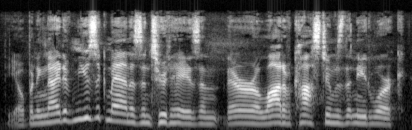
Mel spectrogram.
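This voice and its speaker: An actor playing a polite, nervous theatre costumer who speaks hesitantly and deferentially, with dry candour, in an audio drama. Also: male voice, fairly high pitch, fast talker, a bit bright, lightly acted. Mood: dry, resigned.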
